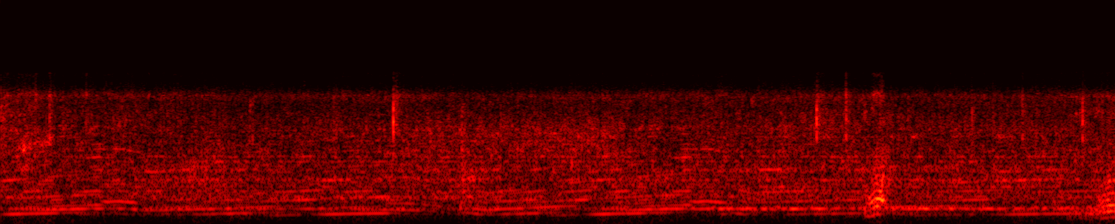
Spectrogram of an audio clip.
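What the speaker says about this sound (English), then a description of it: "I'm gonna go drive cruising around as Chuck Norris" A car engine in the video game Saints Row drones and revs steadily while driving, a continuous mid-level whine with small shifts in pitch and faint knocks over it.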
